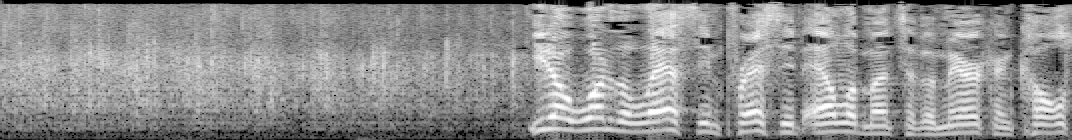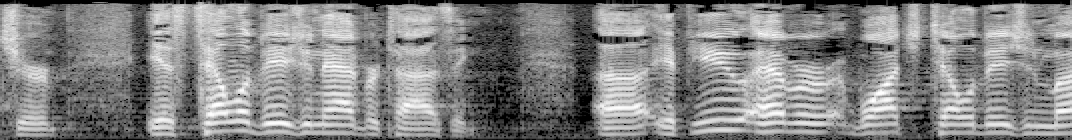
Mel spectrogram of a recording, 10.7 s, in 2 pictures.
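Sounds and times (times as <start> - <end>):
congregation clapping during a church service: 0.0 - 3.7
speech: 2.6 - 10.7.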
